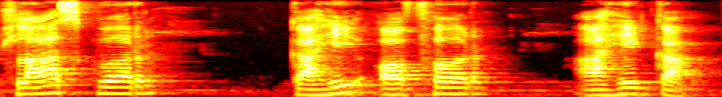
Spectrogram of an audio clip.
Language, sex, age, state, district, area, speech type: Marathi, male, 30-45, Maharashtra, Wardha, urban, read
